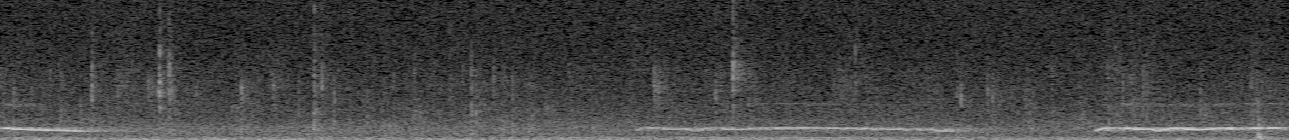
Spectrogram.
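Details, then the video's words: Owl giving drawn-out, level hoots, one ending at the start, another lasting nearly two seconds and a third beginning near the end, with light leaf ticks and rustle behind. "Hooting Owl"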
